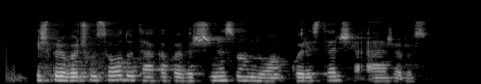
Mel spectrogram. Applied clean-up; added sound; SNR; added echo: none; none; none; none.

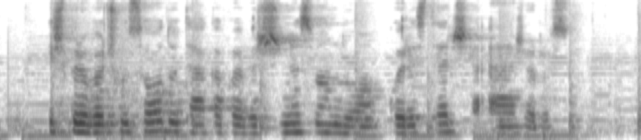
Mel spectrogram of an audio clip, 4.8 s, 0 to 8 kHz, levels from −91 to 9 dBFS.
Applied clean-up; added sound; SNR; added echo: none; Guitar / Drum; 16 dB; none.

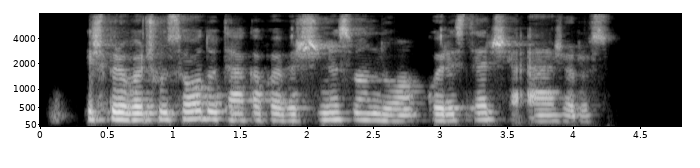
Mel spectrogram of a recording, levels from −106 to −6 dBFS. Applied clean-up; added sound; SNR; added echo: neural mask model Resemble Enhance denoiser.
